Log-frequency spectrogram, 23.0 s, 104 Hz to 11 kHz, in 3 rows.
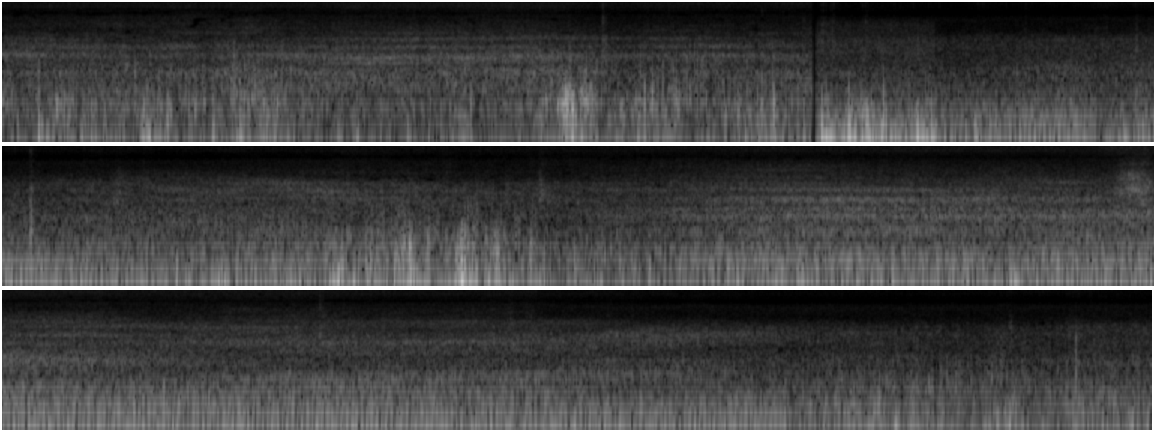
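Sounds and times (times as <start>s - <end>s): wind on microphone: 0.0s - 6.7s, 9.0s - 17.0s.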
